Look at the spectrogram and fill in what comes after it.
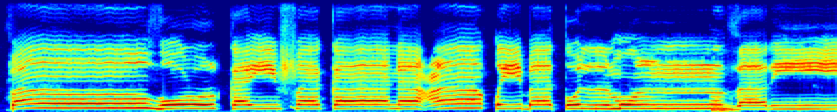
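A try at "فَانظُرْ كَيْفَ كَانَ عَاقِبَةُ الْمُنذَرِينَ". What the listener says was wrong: Sekarang ro-nya jelaskan. Bunyi ro-nya jelaskan. Jangan samar bunyi getarannya.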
